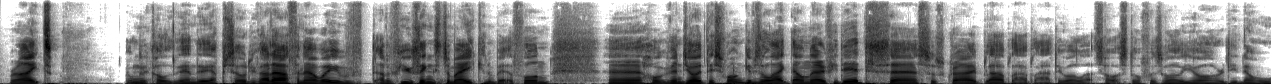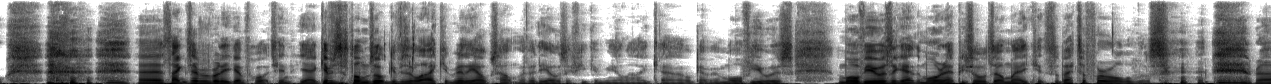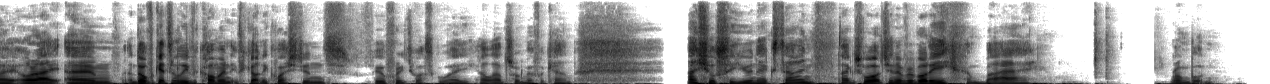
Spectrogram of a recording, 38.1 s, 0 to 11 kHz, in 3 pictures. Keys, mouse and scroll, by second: 0.3-0.7 scroll down 3, 0.8 shift+middle click, 36.3 KP_0.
